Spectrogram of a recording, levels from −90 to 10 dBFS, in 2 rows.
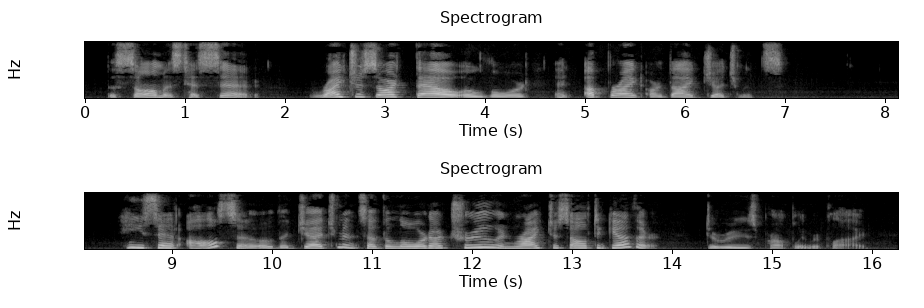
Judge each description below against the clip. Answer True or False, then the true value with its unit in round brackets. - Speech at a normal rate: False (115 wpm)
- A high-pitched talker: True (255 Hz)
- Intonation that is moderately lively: False (7.3 semitones)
